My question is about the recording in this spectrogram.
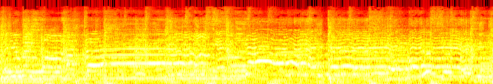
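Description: Live band playing an upbeat song: a singer's voice carries the melody over drum kit and guitar, with a steady beat.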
